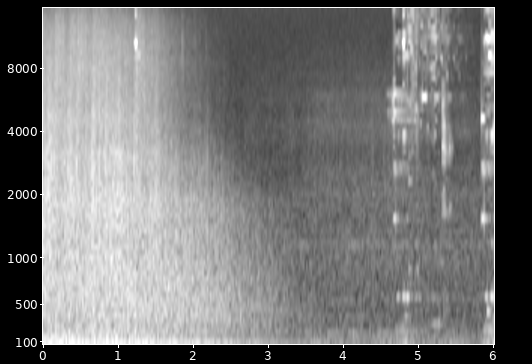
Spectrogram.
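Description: Incoming weapons fire in the Battletech video game: a heavy explosive boom rumbling and fading over several seconds, followed by a few sharp metallic impacts and clinks.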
